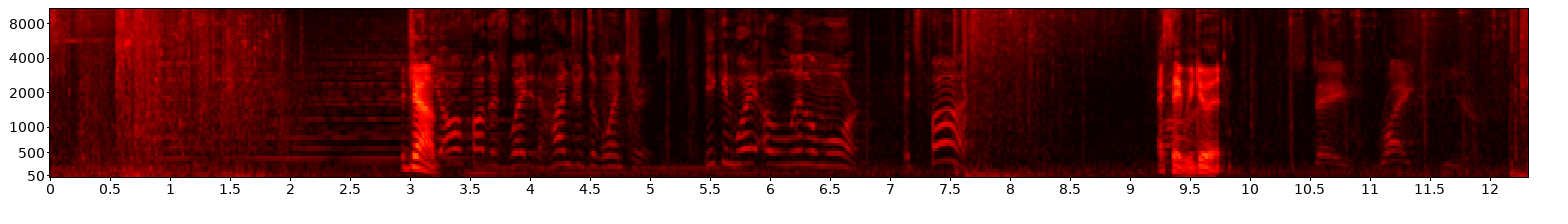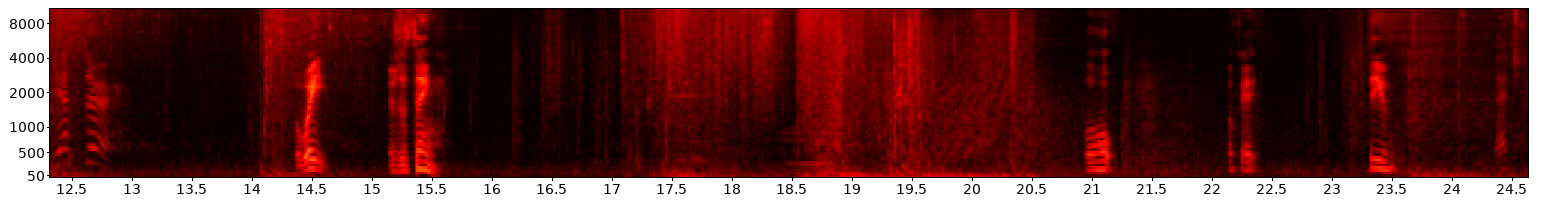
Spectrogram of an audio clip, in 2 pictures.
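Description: A young man talks close to a microphone, with animation.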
